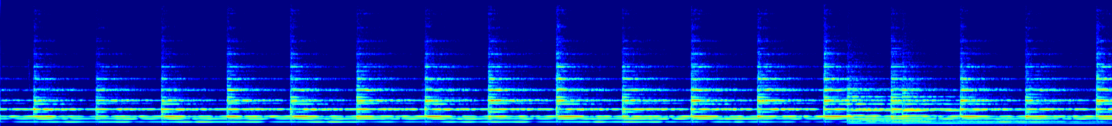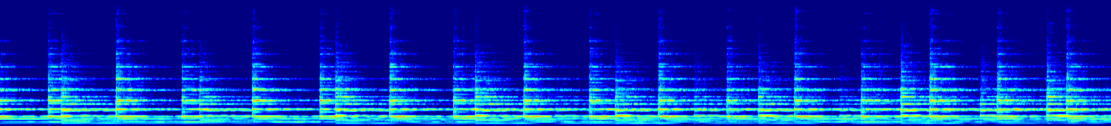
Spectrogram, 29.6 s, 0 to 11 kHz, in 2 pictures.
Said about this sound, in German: 12 Uhr. Sie hören die Glocken der evangelischen Pfarrkirche in Unterhaus bei Seeboden in Kärnten.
